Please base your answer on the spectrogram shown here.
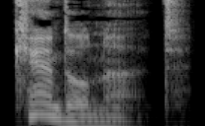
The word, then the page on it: candlenut: British English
